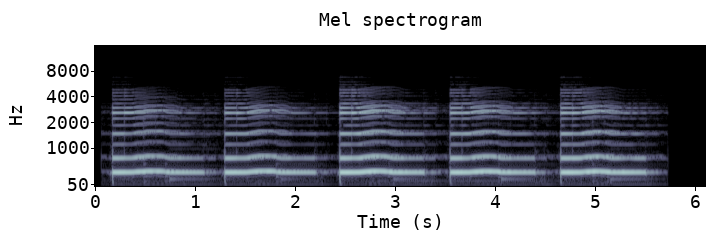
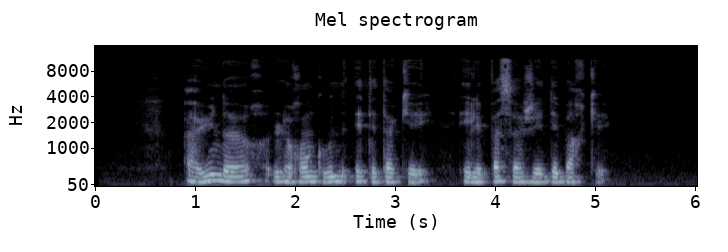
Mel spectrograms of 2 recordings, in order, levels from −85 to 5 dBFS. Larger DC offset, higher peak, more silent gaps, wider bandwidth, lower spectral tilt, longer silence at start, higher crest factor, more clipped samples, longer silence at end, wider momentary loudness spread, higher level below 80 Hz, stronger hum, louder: neither; about the same, -10 dBFS vs -12 dBFS; neither; second, 5.4 kHz vs 11.5 kHz; about the same, -6 dB/octave vs -7 dB/octave; second, 0.15 s vs 0.9 s; about the same, 14 dB vs 16 dB; neither; second, 0.45 s vs 0.9 s; about the same, 9 LU vs 9 LU; second, -64 dBFS vs -58 dBFS; neither; first, -22 LUFS vs -29 LUFS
